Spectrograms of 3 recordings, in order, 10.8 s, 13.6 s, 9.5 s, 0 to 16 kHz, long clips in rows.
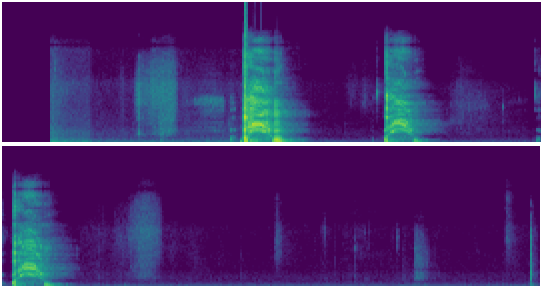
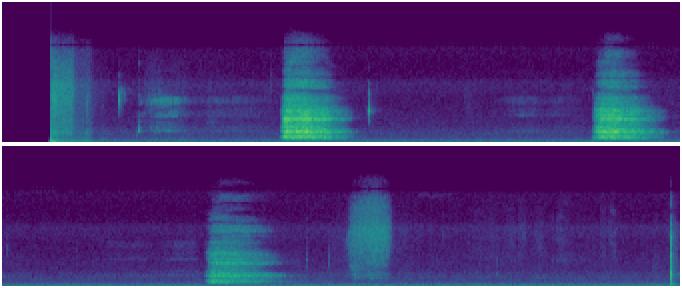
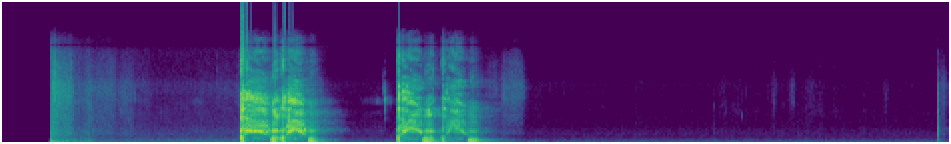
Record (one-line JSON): {"three_cough_length": "10.8 s", "three_cough_amplitude": 26028, "three_cough_signal_mean_std_ratio": 0.22, "exhalation_length": "13.6 s", "exhalation_amplitude": 12659, "exhalation_signal_mean_std_ratio": 0.29, "cough_length": "9.5 s", "cough_amplitude": 26028, "cough_signal_mean_std_ratio": 0.29, "survey_phase": "alpha (2021-03-01 to 2021-08-12)", "age": "65+", "gender": "Male", "wearing_mask": "No", "symptom_cough_any": true, "smoker_status": "Ex-smoker", "respiratory_condition_asthma": false, "respiratory_condition_other": false, "recruitment_source": "REACT", "submission_delay": "1 day", "covid_test_result": "Negative", "covid_test_method": "RT-qPCR"}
